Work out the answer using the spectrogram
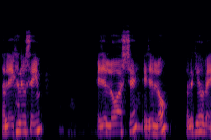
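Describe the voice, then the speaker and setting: A man with a very bright, fairly high voice teaches an online class. He explains step by step, repeating key words and checking understanding. The sound is dull and lo-fi. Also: fairly even intonation, fairly quick. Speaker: French teacher.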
